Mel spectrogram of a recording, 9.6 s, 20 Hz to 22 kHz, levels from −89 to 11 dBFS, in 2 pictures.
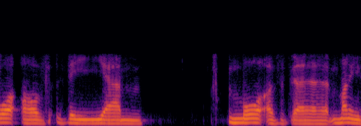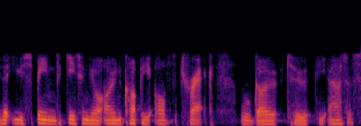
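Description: Throughout the speech, G.729 coding is plainly audible: the voice is rebuilt from a filter, pitch predictor and sparse pulses, giving a rough, synthetic edge that fits an 8 kbit/s stream. A spectrogram shows a hard ceiling with nothing above 3.8 kHz.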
